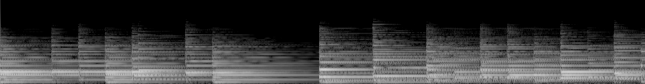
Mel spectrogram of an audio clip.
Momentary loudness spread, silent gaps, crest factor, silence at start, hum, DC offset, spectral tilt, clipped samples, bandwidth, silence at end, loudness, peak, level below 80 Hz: 7 LU; none; 14 dB; 0 s; none; under 0.1%; -8 dB/octave; under 0.1%; 7 kHz; 0 s; -19 LUFS; -4 dBFS; -56 dBFS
